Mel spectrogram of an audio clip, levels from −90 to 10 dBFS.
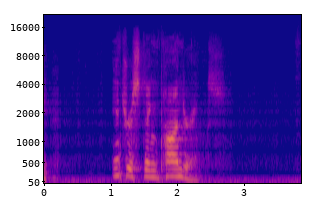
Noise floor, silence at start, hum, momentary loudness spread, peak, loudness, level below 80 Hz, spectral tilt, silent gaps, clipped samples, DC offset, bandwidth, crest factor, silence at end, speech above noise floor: -63 dBFS; 0 s; none; 23 LU; -16 dBFS; -33 LUFS; -64 dBFS; -4.5 dB/octave; none; under 0.1%; under 0.1%; 16.5 kHz; 20 dB; 1.2 s; 30 dB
